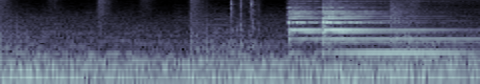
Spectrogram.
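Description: Notification-bell chime sound effect from a subscribe animation, struck once about one and a half seconds in and ringing on over steady background music.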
